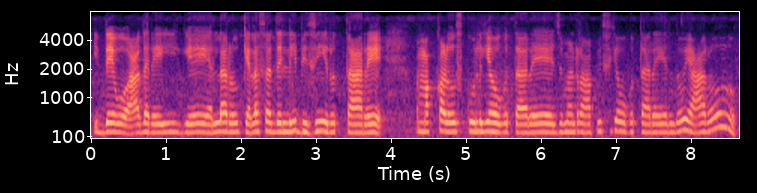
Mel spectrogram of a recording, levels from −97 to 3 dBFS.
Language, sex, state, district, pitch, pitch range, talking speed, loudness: Kannada, female, Karnataka, Bellary, 210 Hz, 195-215 Hz, 125 wpm, -17 LUFS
